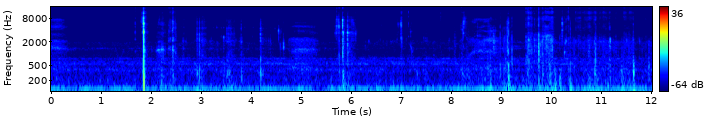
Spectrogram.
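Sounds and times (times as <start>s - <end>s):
chewing and crunching lollipop: 1.7s - 4.8s, 5.6s - 12.0s.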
